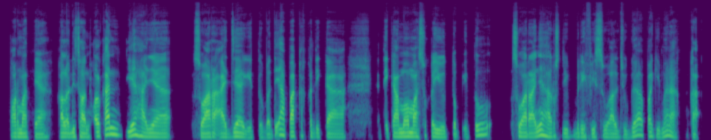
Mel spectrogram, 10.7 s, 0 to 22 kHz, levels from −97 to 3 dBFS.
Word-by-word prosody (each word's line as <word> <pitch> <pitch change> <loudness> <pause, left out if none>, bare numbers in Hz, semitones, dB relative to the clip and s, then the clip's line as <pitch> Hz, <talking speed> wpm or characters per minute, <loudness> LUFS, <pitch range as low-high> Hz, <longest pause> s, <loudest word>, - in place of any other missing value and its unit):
formatnya. 105 -1 -1
Kalau 105 -1 +3
di 105 - 0
Soundcloud 105 +2 +2
kan, 170 +3 +7 0.2
dia 145 +5 +4
hanya, 105 -4 +1 0.3
suara 105 +1 +3
saja 105 +3 +2
gitu. 90 -2 -7
Berarti 90 - -2
apakah 125 -5 +1
ketika 100 -3 -3 0.5
ketika 105 - 0
mau 110 +1 +4
masuk 110 -2 +1
ke 105 - 0
YouTube 95 -3 -3
itu, 155 +4 -4 0.3
suaranya 110 +3 +3
harus 110 -2 -1
diberi 105 +1 -6
visual 100 0 -3
juga 95 - -2
apa 130 - -3
gimana 115 +8 -2 0.2
Kak? - - -4
105 Hz, 150 wpm, -25 LUFS, 100-115 Hz, 0.5 s, kan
